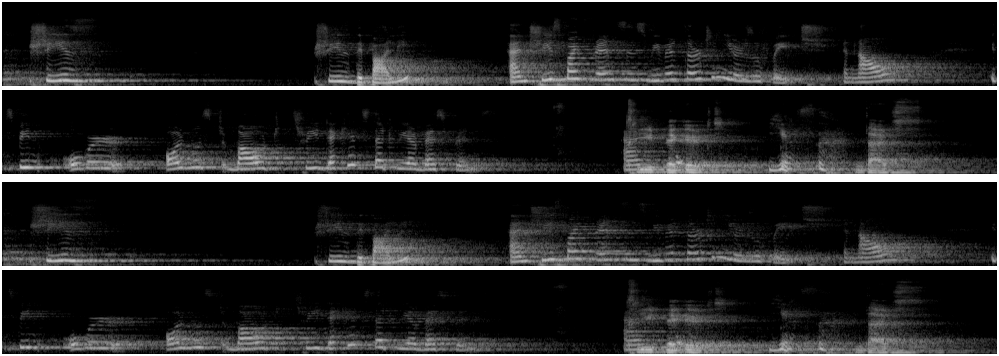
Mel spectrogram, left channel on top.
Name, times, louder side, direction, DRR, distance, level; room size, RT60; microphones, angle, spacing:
voice 1, 0.3-0.9 3.1-4.1 5.1-8.9 10.1-11.2 11.6-14.7 16.2-16.5 17.6-18.4, left 3 dB, 75° left, 7 dB, 0.7 m, -27 dB
voice 2, 16.2-17.0 18.5-19.1, left 2 dB, 35° left, 1 dB, 0.9 m, -25 dB
21.0 x 11.5 x 5.6 m, 2.4 s
head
